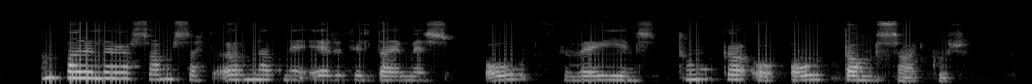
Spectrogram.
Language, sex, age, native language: Icelandic, female, 40-49, Icelandic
